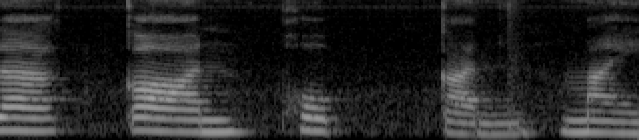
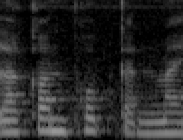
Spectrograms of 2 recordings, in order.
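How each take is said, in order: First: It is said slowly and carefully. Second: It is said at normal conversational speed.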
